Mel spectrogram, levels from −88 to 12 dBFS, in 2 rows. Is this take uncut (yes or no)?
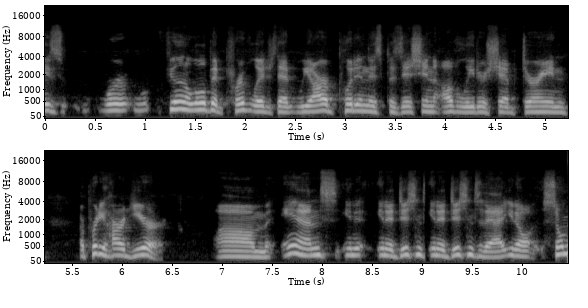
no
